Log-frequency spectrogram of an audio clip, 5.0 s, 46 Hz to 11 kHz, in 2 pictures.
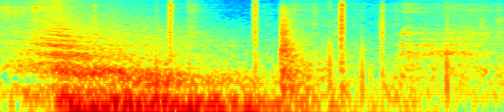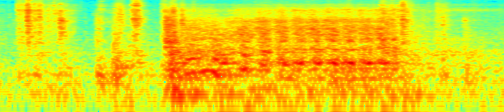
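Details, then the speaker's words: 1957 Chevy Bel Air barn find with newly installed starter, shimmed: short strong crank, engine catches and settles into ragged early idle; starter engaging and turning properly. "maybe it will work that looks like it's working"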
